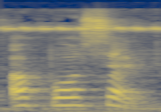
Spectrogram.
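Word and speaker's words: apostle: Next word है हमारे पास अपोसल, ठीक है, तो इसमें टी साइलेंट है, ओके जी।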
